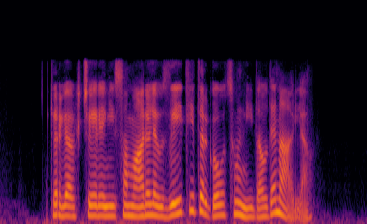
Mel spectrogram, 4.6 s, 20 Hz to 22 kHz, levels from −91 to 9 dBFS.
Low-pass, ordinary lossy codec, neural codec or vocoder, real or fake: 7.2 kHz; none; codec, 16 kHz, 1 kbps, FreqCodec, larger model; fake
